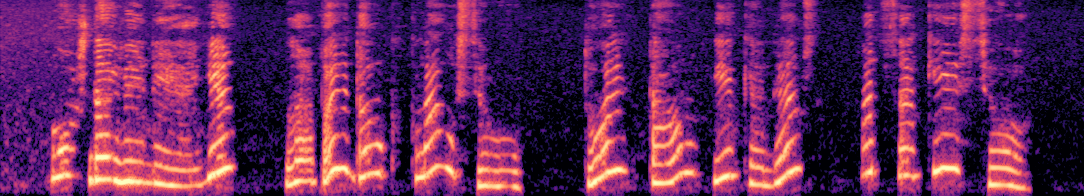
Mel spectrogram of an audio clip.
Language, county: Lithuanian, Panevėžys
